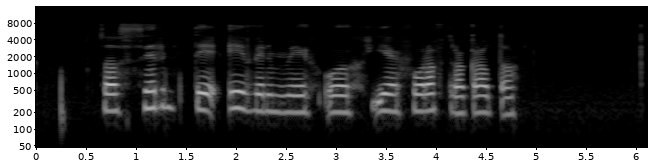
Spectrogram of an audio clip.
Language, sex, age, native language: Icelandic, male, 12, Icelandic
